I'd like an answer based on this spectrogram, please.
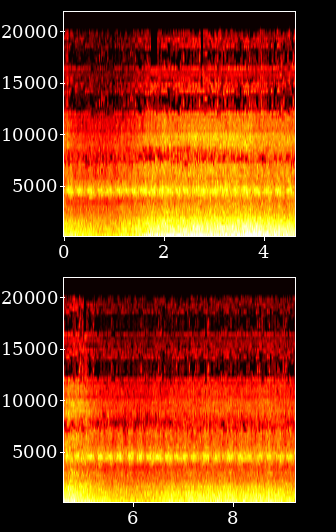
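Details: Cicadas out in full force in Menton, France, beside crashing waves: a steady dense high buzzing hiss runs throughout, layered over the broad low roar of surf that swells and fades.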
